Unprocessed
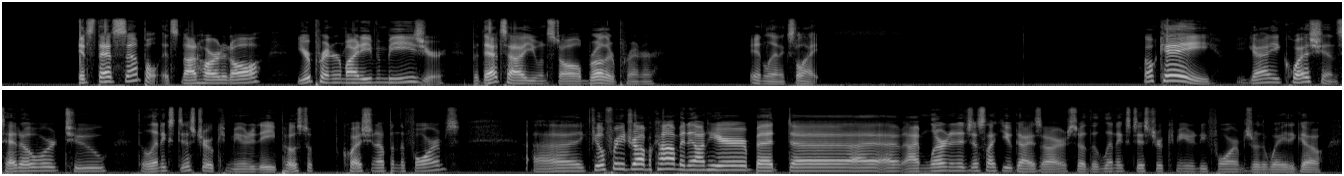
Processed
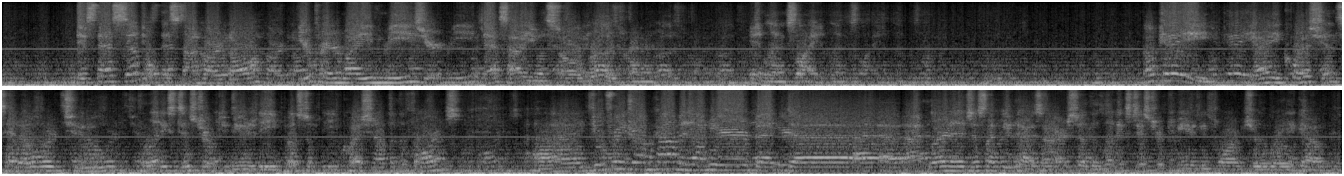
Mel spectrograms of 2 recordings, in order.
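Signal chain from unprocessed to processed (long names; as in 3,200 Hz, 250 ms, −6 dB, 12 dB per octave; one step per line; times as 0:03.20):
partials spread apart or drawn together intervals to 121%
background noise brown −42 dBFS
noise gate with hold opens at −38 dBFS
tube saturation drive 23 dB, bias 0.4
repeating echo 626 ms, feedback 35%, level −17.5 dB
leveller curve on the samples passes 5
steady tone 2,200 Hz −44 dBFS
comb filter 5.1 ms, depth 91%
downward compressor, threshold −28 dBFS, peak gain reduction 11 dB
high-shelf EQ 6,200 Hz +11 dB
convolution reverb RT60 0.35 s, pre-delay 6 ms, DRR 4.5 dB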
